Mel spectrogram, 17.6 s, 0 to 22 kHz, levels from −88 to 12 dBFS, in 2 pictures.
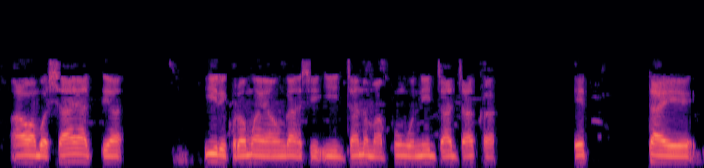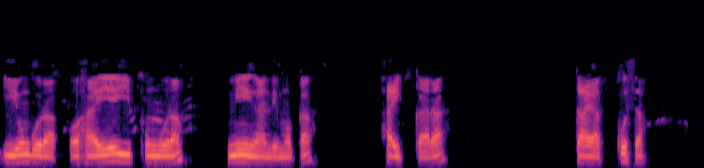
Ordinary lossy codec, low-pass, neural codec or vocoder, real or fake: MP3, 24 kbps; 7.2 kHz; none; real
